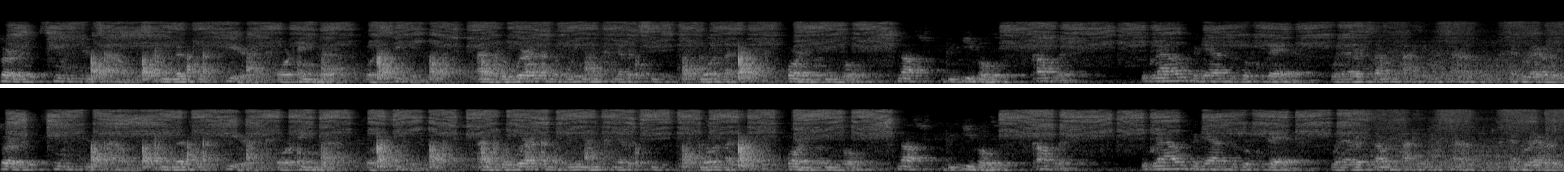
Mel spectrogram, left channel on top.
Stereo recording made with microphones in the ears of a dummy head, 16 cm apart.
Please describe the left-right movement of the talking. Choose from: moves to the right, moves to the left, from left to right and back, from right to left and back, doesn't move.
moves to the right.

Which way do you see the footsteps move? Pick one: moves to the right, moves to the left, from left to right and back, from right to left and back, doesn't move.
from left to right and back.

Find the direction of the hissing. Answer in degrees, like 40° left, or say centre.
80° right.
